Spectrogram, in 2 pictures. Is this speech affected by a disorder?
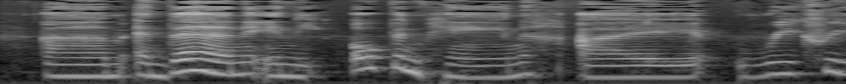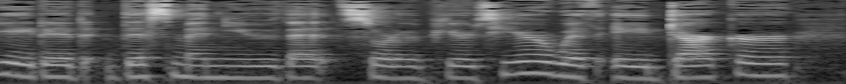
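No.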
